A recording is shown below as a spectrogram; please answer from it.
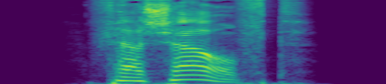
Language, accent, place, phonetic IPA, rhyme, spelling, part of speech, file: German, Germany, Berlin, [fɛɐ̯ˈʃɛʁft], -ɛʁft, verschärft, verb, De-verschärft.ogg
- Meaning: 1. past participle of verschärfen 2. inflection of verschärfen: third-person singular present 3. inflection of verschärfen: second-person plural present 4. inflection of verschärfen: plural imperative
